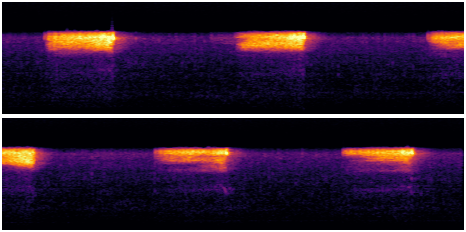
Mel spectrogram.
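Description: Barred owlet's begging call: a raspy hiss about a second long that swells and then cuts off sharply, repeated five times about every three seconds. It is the hungry owlet calling for food.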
